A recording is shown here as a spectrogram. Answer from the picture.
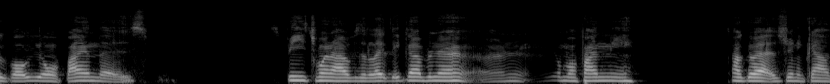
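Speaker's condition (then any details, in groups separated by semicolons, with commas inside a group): Cerebral palsy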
